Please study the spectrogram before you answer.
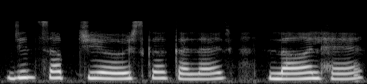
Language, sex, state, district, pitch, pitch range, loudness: Hindi, female, Uttar Pradesh, Lalitpur, 275 Hz, 255-290 Hz, -14 LUFS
